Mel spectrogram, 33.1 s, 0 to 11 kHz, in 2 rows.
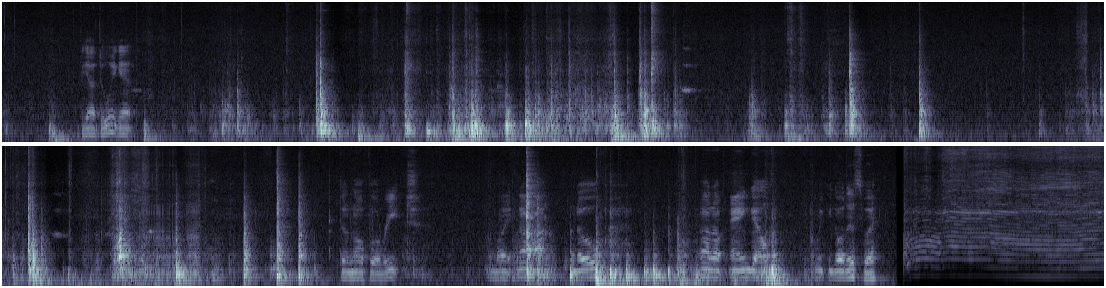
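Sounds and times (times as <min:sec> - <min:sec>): wood and tools knocking: 0:00.6 - 0:01.2, 0:02.1 - 0:10.3, 0:11.2 - 0:14.1, 0:15.5 - 0:21.5, 0:24.3 - 0:27.2.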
